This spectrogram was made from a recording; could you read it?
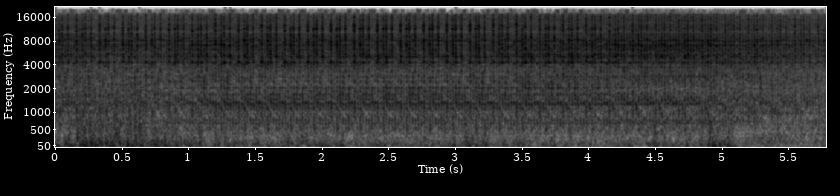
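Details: Ford F-550 Lariat diesel, manual shift, rebuilt with fresh engine, balanced rotating assembly, new Garrett turbo, injectors, harness, radiator, coolant pump and fan clutch: steady diesel clatter at an even idle, no extra knock or miss; healthy.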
